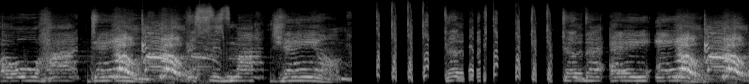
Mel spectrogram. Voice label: oh hot damn this my jam scratch loop 4 bars 128bpm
